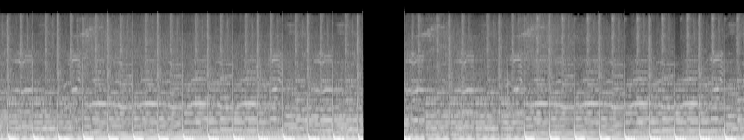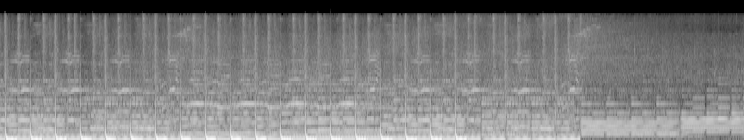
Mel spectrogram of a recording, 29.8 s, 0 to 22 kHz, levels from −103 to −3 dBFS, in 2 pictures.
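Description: At 7.25 s the audio drops into silence and stays there until 8.08 s, a rebuffering stall lasting about 0.83 s. The player used up the audio it had already downloaded and had to wait for more data before continuing. When playback resumes it picks up at exactly the point where it stopped, so none of the material is skipped. The only effect is that about 0.83 s of dead air is inserted into the timeline.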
